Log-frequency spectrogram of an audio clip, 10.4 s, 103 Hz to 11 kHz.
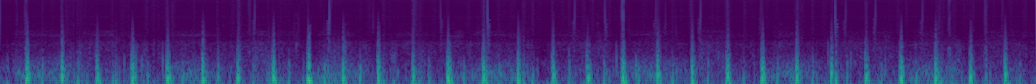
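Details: Own heart sounds during step-up exercise: rapid steady thumps over low rumble, about 170 per minute; exercise tachycardia.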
